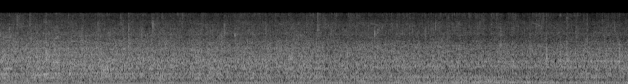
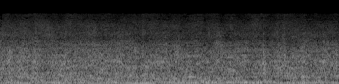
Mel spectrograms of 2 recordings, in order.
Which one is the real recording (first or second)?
first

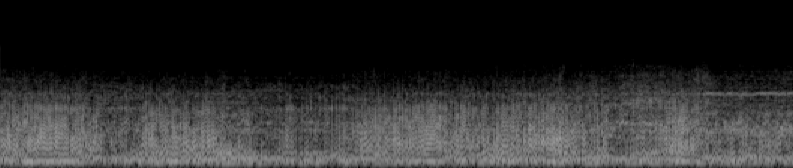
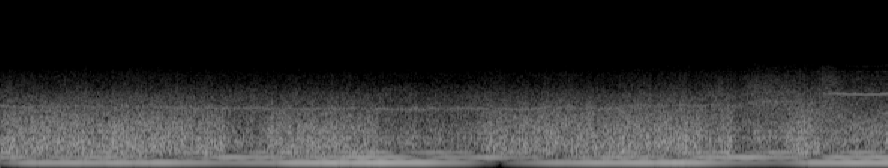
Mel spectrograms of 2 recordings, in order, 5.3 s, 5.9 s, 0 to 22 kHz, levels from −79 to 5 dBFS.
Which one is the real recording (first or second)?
second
